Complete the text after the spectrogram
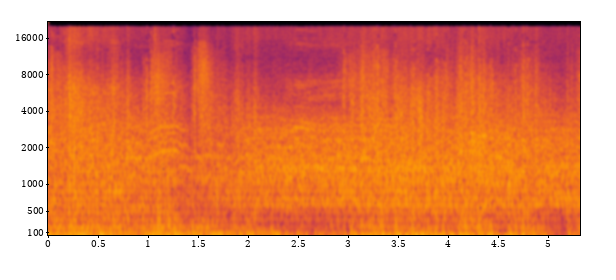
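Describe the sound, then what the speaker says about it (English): Artillery in a Civil War video game battle booms over a dense rumble of gunfire and explosions, loud and continuous throughout. "we got an artillery unit there that's trying to lend some fire support"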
